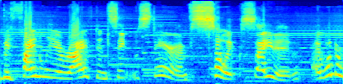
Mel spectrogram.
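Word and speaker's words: Mystère: Mystere, yeah.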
